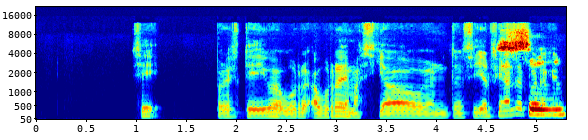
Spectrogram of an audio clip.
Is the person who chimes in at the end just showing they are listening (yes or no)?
yes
